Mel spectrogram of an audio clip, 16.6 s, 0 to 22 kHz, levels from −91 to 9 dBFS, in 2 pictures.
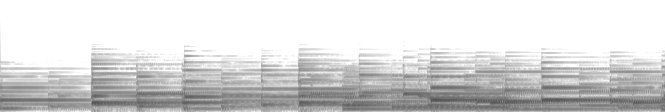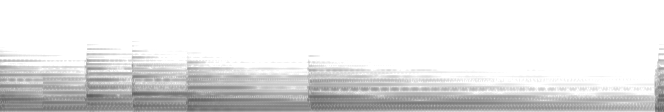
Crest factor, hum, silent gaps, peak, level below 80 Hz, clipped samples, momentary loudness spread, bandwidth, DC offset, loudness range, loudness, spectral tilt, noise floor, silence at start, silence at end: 16 dB; none; none; -18 dBFS; -66 dBFS; under 0.1%; 13 LU; 3.8 kHz; under 0.1%; 9 LU; -35 LUFS; -8.5 dB/octave; -58 dBFS; 0 s; 0 s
